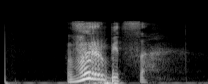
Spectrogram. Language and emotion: Russian, angry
